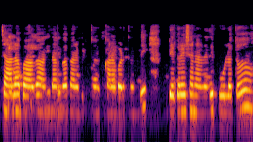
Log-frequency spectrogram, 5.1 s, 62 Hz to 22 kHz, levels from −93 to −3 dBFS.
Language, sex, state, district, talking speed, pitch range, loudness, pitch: Telugu, female, Telangana, Karimnagar, 95 wpm, 210-235 Hz, -17 LUFS, 220 Hz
